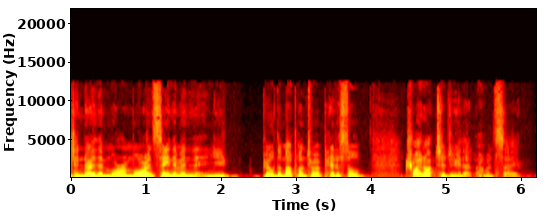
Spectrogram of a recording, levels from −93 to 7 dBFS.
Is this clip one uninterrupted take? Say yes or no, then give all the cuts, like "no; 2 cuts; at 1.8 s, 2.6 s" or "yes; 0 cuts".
yes; 0 cuts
